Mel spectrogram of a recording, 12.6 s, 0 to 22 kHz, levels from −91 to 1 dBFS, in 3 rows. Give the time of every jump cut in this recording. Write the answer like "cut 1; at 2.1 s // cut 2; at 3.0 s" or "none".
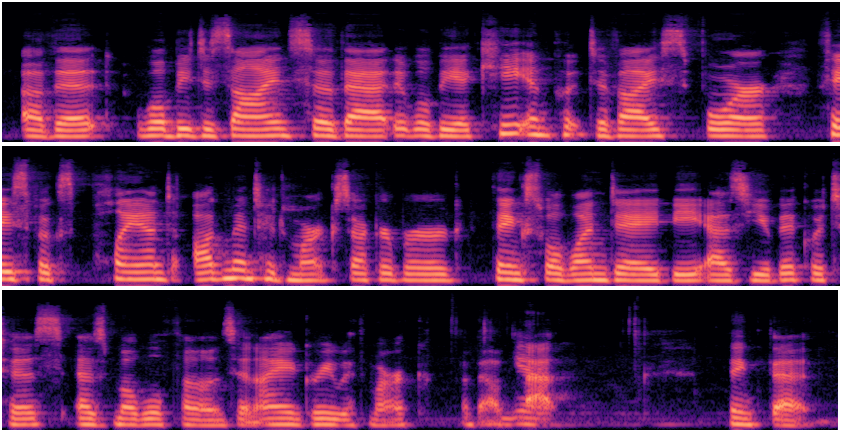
cut 1; at 5.6 s // cut 2; at 6.5 s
